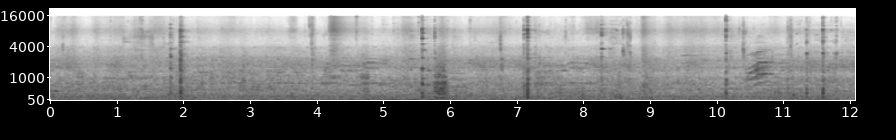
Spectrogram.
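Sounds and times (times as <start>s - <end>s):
cutlery clinking on plates: 1.8s - 2.1s, 11.1s - 11.9s.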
